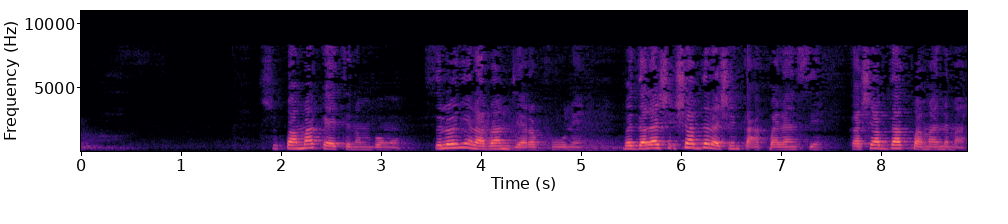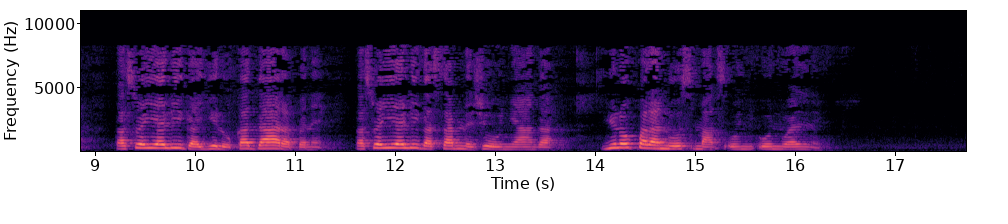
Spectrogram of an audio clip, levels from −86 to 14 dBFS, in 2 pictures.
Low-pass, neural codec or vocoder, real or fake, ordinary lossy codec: 9.9 kHz; none; real; MP3, 32 kbps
